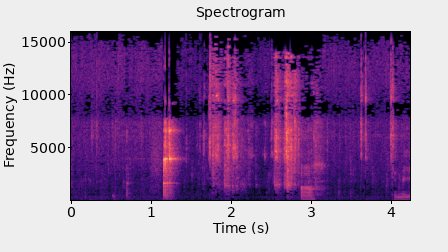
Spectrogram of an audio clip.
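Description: Kitchen utensils being handled: a sharp ringing clink about a second in, then two rougher clatters.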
